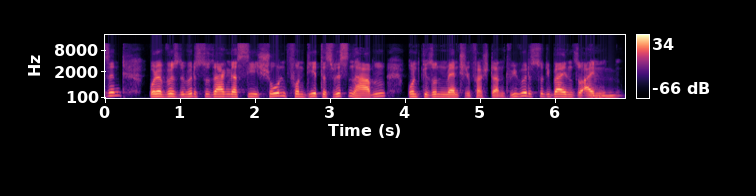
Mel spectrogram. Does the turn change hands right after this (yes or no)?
yes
